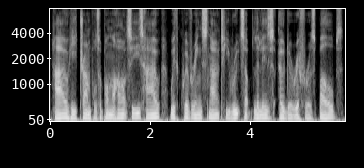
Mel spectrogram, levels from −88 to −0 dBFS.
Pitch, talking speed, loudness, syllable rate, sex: 95 Hz, 165 wpm, -16 LUFS, 4.9 syllables/s, male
